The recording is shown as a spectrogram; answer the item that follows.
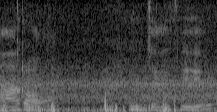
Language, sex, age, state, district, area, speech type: Bodo, female, 30-45, Assam, Goalpara, rural, spontaneous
